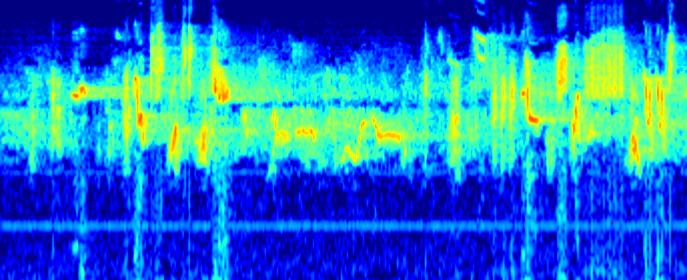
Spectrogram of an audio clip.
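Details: Nightingale singing in spring: a varied run of rapid chirps, sharp upward and downward whistles and short buzzy trills, with brief pauses between bursts and a faint background of further high twittering.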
